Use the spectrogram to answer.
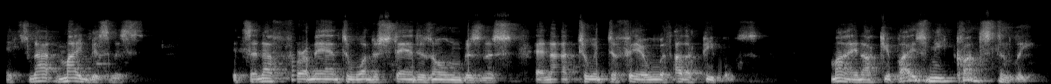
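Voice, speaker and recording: A man's voice: medium pitch, moderate pace, fairly bright tone, natural voice, poor audio. A man playing a miserly, grumpy old man, curt and scornful, in an amateur radio play over a video call. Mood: grumbling.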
